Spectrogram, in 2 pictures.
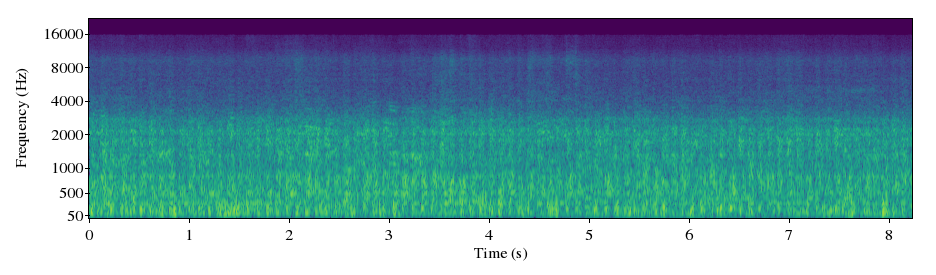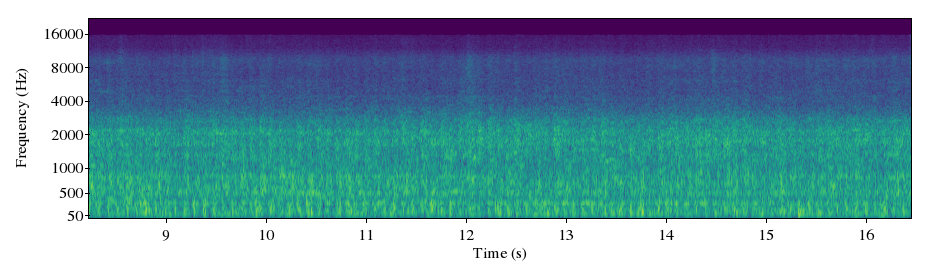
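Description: Passenger train coach running at speed: a loud, steady rumble and rattle of wheels on the rails, heard at an open coach doorway.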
